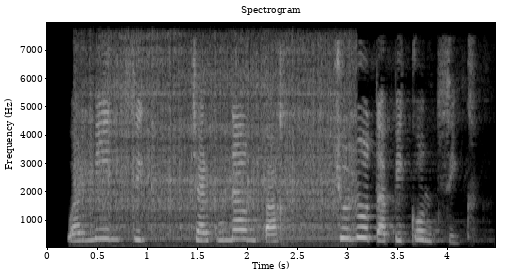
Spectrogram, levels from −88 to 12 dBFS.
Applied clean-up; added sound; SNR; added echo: none; Engine; 6 dB; reverberation time 0.7 s.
